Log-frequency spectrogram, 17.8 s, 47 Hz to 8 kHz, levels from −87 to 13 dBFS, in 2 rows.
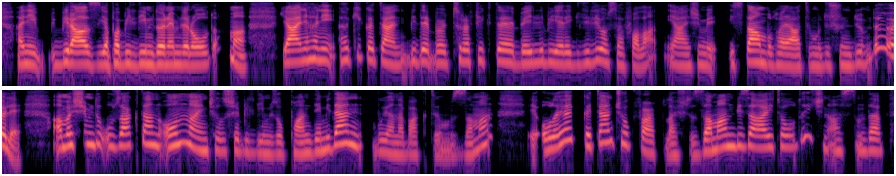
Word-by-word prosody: hani, 180 -1 0
bi 175 +2 -13
biraz 185 -3 +8
yapabildiğim 185 0 +2
dönemler 180 -1 +5
oldu 175 +1 +1
ama, - - +2 0.4
yani, 215 +2 +8
hani, 235 -2 -1
hakikaten 225 -6 -1
bir 220 - -8
de, 215 -2 +1
böyle, 195 -1 -4
trafikte 215 -2 -3
belli 200 +2 -3
bir 205 - -7
yere 185 -1 -1
gidiliyorsa 195 0 -5
falan, 160 +1 -4
yani, 170 -2 -4
şimdi 165 -2 -8
İstanbul 195 -2 +3
hayatımı 165 -1 -1
düşündüğümde 175 - -7
öyle. - - +4 0.3
Ama 265 +5 +3
şimdi 290 +1 -1
uzaktan, 275 +3 +1
online 265 -4 +1
çalışabildiğimiz, 185 -4 -8
o 165 - -5
pandemiden 210 - +1
bu 190 - -9
yana 165 -3 -6
baktığımız 75 - -10
zaman, 245 - -4 0.4
eee, - - -6
olay 235 +6 +2
hakikaten 330 -3 +1
çok 290 -4 -5
farklılaştı. 160 -5 -4
Zaman 220 +9 +2
bize 265 0 0
ait 245 +1 +1
olduğu 255 - -5
için 260 - -10
aslında 200 -1 -5
195 Hz, 160 wpm, -23 LUFS, 175-240 Hz, 0.4 s, biraz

